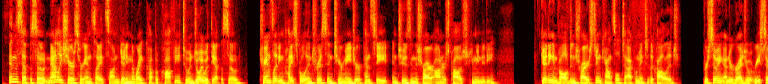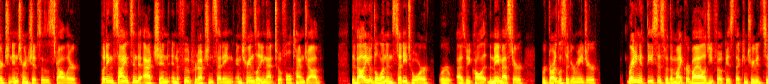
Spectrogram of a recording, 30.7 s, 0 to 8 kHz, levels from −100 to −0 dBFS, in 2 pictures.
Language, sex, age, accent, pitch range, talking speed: English, male, 10-29, American, 120-150 Hz, 195 wpm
